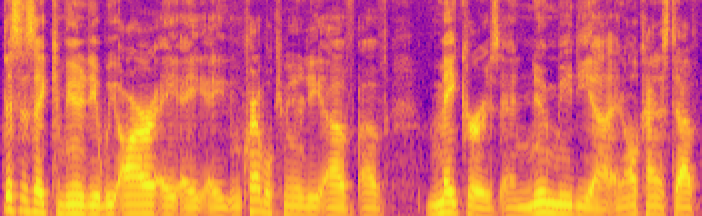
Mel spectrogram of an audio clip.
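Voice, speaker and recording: A man's voice: medium pitch, normal speed. A man hosting a gaming community podcast, chatting casually, rambling and restarting his words as he plugs the show. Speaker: podcast host.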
